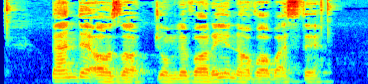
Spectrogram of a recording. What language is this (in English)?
Persian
